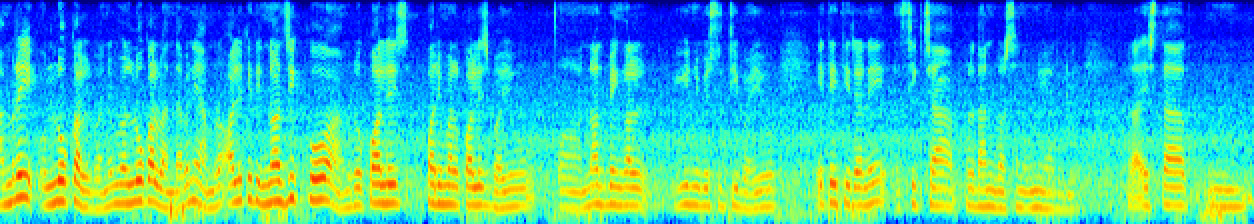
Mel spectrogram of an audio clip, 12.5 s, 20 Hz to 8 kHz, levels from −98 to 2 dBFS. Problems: constant background noise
